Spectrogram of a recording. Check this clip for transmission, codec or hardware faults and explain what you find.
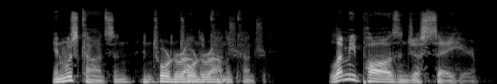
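One fault stands out: a doubled audio track from about 1.44 s to 2.66 s. Here the speech is joined by a second full-band copy trailing roughly 0.3 s behind and about as loud as the original, likely because the signal was picked up again through a slower path. Unlike a room echo or reverb, the copy has no decay or room colouring, and it switches on and off abruptly at those times.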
